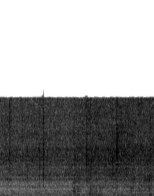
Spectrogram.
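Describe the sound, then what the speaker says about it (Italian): Ground meat for a Bari-style meat calzone frying in a pan, a steady dense sizzle close by with no talk, growing slightly louder halfway through. "Quindi mentre cuoce la carne, vedete, dovete comunque sempre amalgamare in modo che non si attacchi."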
